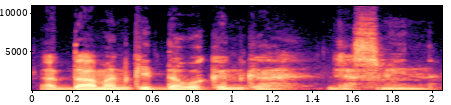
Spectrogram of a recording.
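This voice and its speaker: A man's voice: low voice, steady tone, moderate pace, breathy edge, lo-fi sound. A man playing a smitten, playful and earnest company boss in an Ilocano radio drama, with an Ilocano accent. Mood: gently insistent.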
